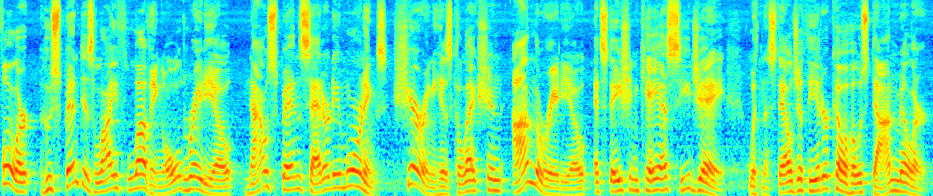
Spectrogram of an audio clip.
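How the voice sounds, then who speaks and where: A man's voice: fairly high pitch, sing-song, unhurried, few pauses. A man narrating a scripted television news feature as a reporter. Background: music.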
